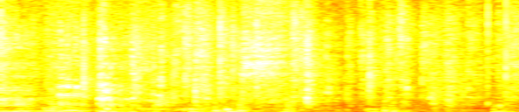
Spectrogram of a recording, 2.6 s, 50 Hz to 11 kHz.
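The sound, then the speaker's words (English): An older pug with dementia barks in the house at about 3 a.m., short, repeated bursts roughly every half second, moderately loud, with a faint background hiss and no talking. “Every morning, our older pug wakes me up about 3 a.m.”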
